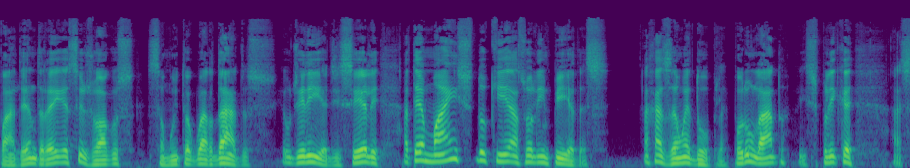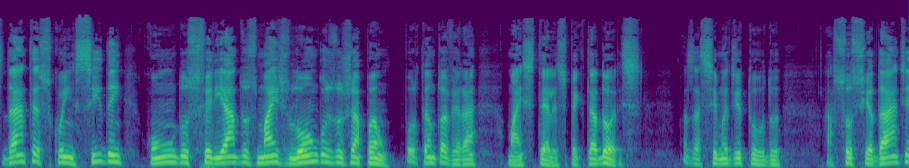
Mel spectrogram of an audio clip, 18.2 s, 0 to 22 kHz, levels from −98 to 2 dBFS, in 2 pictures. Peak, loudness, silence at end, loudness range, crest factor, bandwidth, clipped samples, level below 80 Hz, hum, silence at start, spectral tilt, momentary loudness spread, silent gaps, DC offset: -6 dBFS; -24 LUFS; 0 s; 4 LU; 18 dB; 14 kHz; under 0.1%; -52 dBFS; none; 0 s; -6 dB/octave; 12 LU; none; under 0.1%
